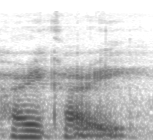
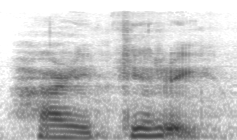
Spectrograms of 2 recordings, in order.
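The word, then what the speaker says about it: hara-kiri: live ah apoptosis cellular harikari harikiri excuse me mispronounced it if you've ever had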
